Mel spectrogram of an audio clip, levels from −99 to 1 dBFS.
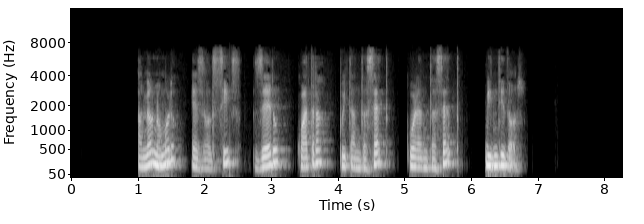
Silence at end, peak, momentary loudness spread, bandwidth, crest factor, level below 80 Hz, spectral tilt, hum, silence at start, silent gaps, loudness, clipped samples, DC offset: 1.55 s; -2 dBFS; 12 LU; 7.2 kHz; 18 dB; -56 dBFS; -7.5 dB/octave; none; 1 s; 4.92-5.04 s, 6.02-6.21 s; -20 LUFS; under 0.1%; under 0.1%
